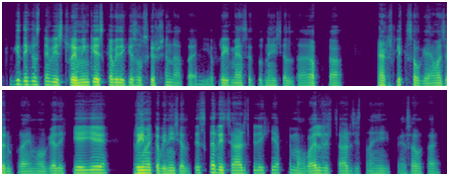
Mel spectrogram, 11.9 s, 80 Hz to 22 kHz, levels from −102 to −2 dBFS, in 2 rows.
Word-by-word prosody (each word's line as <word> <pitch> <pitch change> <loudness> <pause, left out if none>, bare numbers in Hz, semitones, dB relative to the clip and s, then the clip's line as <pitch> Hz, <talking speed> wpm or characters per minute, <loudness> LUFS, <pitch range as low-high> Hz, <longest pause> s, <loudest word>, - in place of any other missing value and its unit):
क्योंकि 175 +3 -2
देखिए 160 -1 +1
उसने 155 0 -3
भी 140 -2 +3
स्ट्रीमिंग 130 +1 +6
के 145 - +7
इसका 135 +1 +2
भी 135 - +5
देखिए 130 +1 +2
सब्स्क्रिप्शन 125 +2 -5
आता 115 -2 -12
है - - -10 0.2
ये - - -13
फ्री 125 -1 -2
में 120 0 -4
ऐसे 120 +1 -7
तो 125 +1 -14
नहीं 115 0 -6
चलता 115 0 -11
है 125 - -5
आपका 125 +1 -5 0.6
नेटफ्लिक्स 120 +3 -1
हो 120 - +2
गया, 110 0 -5
अमेज़न 120 -1 -1
प्राइम 115 0 -7
हो 110 0 -8
गया 120 +1 -3
देखिए 130 +3 -1
ये 145 +1 +3 0.4
फ्री 135 0 +11
में 140 0 +7
कभी 120 -3 0
नहीं 125 0 0
चलती 115 +3 -6
इसका 150 +4 +1
रिचार्ज 130 -3 +1
भी 140 - -8
देखिए 135 +1 -6
आपका 140 +1 -12
मोबाइल 120 +3 -1
रिचार्ज 120 -1 -7
जितना 120 +1 -17
ही 120 0 -10
पैसा 110 +1 -14
होता 115 0 -9
है। 125 - -16
125 Hz, 240 wpm, -23 LUFS, 115-135 Hz, 0.6 s, फ्री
